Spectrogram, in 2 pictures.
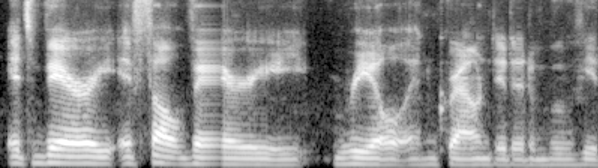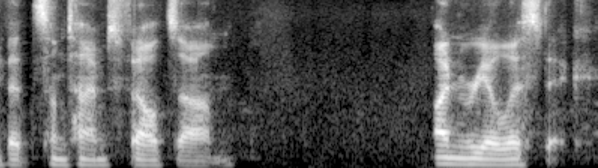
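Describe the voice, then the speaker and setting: A man's voice: low voice, level tone, slow, a little mellow, no room sound. A man hosting a casual film review chat, talking with enthusiasm and rambling through fillers and restarts. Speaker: podcast host.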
